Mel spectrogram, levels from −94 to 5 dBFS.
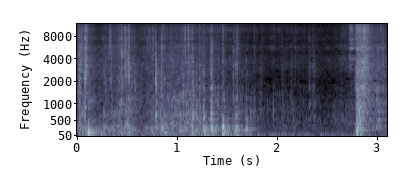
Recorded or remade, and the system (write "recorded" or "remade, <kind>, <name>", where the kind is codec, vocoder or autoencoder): recorded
